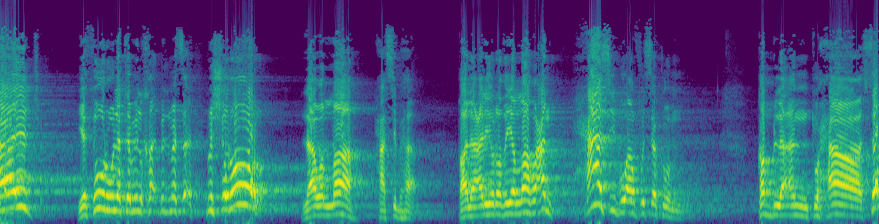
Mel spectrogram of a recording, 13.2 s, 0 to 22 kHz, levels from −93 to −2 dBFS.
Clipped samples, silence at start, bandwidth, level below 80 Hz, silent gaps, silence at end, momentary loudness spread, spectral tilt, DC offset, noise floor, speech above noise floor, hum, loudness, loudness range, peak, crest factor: 0.5%; 0 s; 14 kHz; -56 dBFS; none; 0 s; 18 LU; -4 dB/octave; under 0.1%; -48 dBFS; 38 dB; none; -11 LUFS; 4 LU; 0 dBFS; 12 dB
